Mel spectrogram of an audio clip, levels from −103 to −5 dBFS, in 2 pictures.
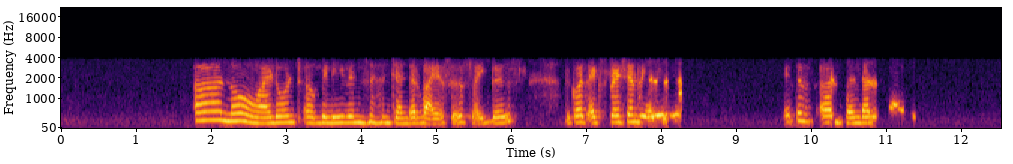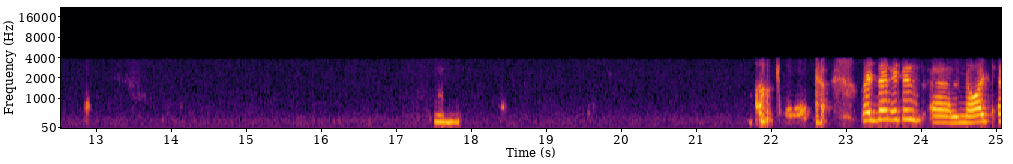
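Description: For the whole clip, the speech has been squeezed through the AMR narrowband mobile codec. The audio was resampled to a narrow telephone band and rebuilt from a vocal-tract model excited by a few pulses per short subframe. Nothing above 3.8 kHz survives, so the speech sounds muffled and boxy. The damage is plainly audible as a buzzy, synthetic edge, which fits a mode around 7.95 kbps.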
